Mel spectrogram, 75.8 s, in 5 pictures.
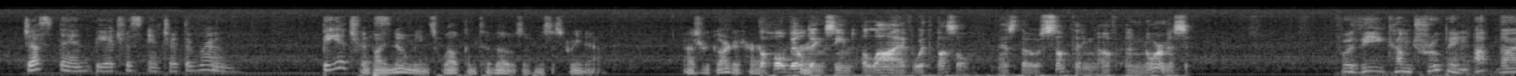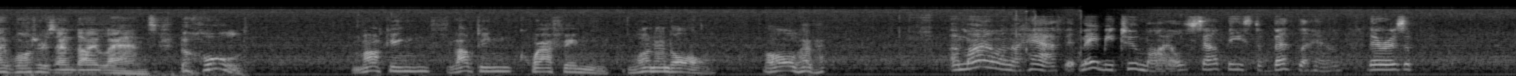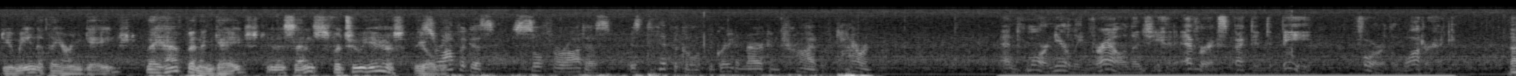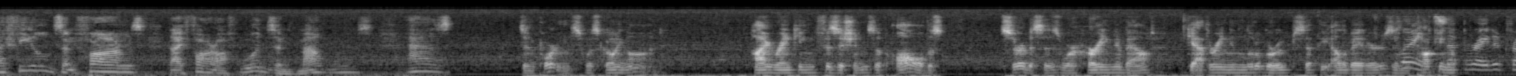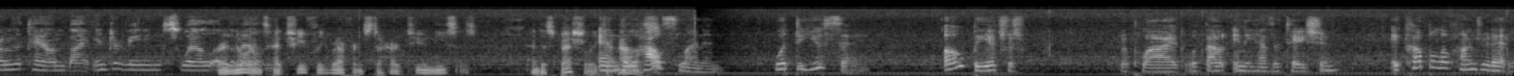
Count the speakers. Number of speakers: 9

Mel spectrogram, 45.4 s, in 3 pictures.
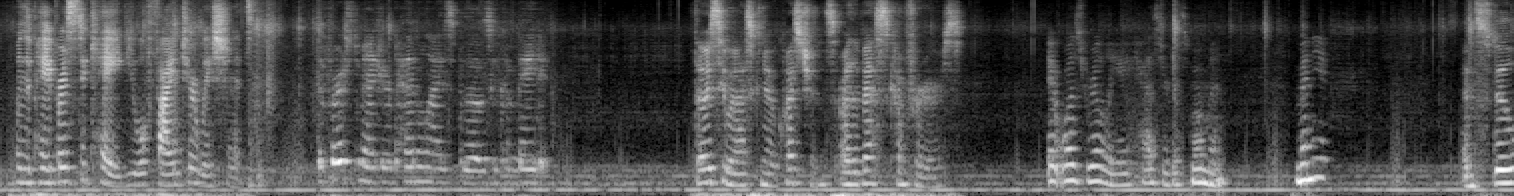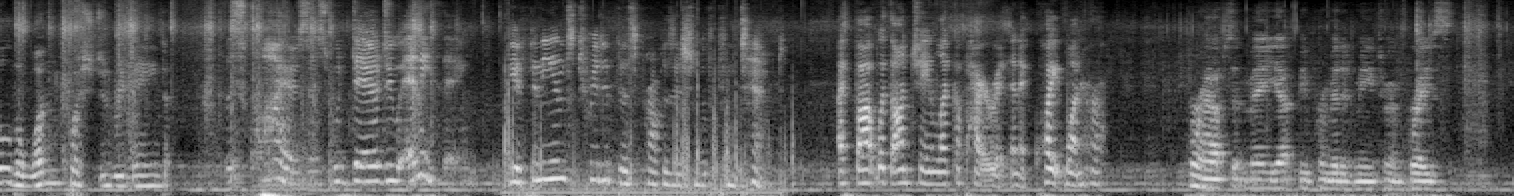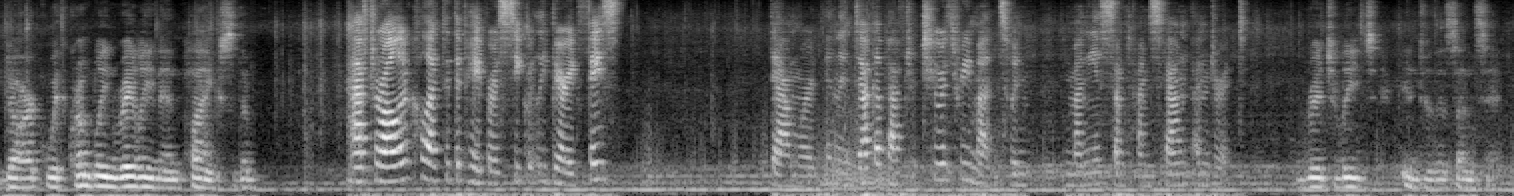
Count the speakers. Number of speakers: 10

